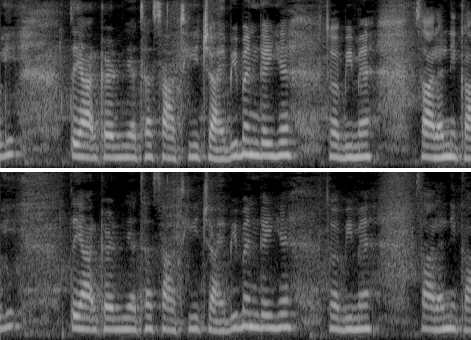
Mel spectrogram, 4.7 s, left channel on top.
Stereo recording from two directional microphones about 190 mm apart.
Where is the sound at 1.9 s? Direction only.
Centre (ahead or behind).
